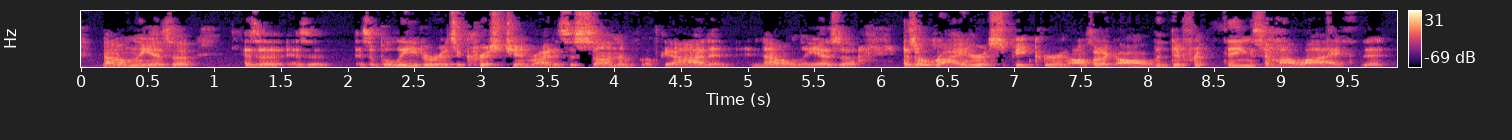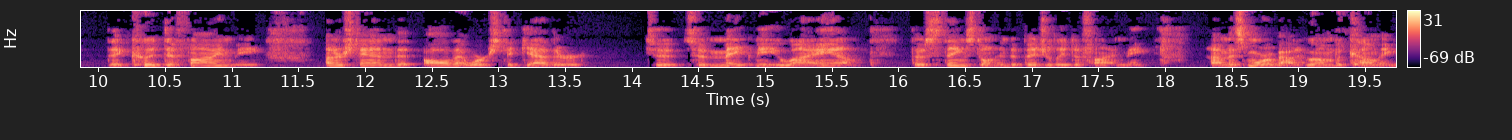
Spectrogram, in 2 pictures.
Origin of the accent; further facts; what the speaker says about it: the South, Southern United States, United States; accent: Southern; my like Southern accent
